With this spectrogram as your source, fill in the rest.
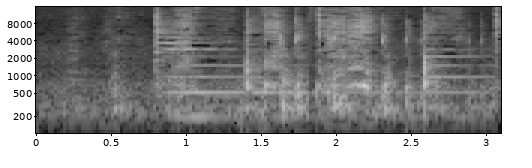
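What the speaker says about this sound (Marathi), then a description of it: "हे आपण छान असे भाजून घेणार आहोत।" White sesame seeds dry roast in a pan as a metal spoon scrapes and clinks against it in quick repeated strokes, close and clear, with a faint crackle underneath and no voices.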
